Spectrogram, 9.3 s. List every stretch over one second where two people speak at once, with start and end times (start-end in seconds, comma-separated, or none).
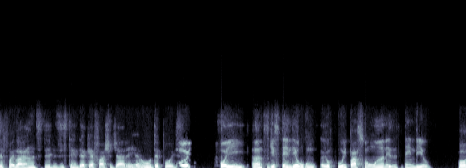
none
